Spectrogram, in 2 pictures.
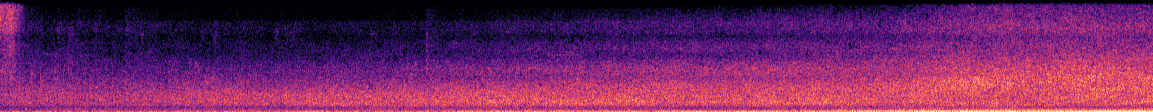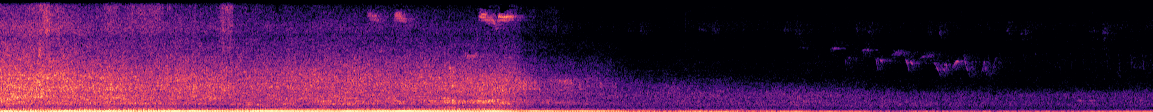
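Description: A car running: a steady engine hum with road noise that builds to a peak. The road noise cuts off about two-thirds of the way through, and the engine hum drops to a lower, quieter tone a couple of seconds later.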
